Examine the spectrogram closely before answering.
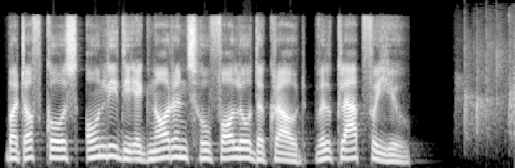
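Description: A man speaks firmly and close up.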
